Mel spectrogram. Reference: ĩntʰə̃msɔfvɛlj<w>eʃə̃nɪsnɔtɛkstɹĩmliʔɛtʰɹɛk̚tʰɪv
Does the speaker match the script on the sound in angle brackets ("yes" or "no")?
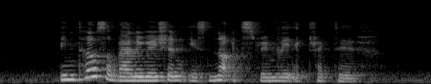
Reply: no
